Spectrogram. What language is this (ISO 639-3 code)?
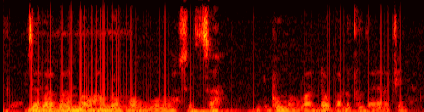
kin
